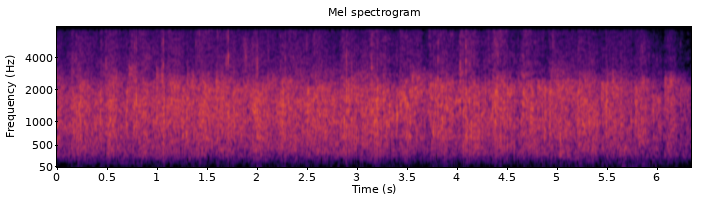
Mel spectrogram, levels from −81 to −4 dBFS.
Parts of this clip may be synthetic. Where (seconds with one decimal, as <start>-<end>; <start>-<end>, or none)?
2.8-4.9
